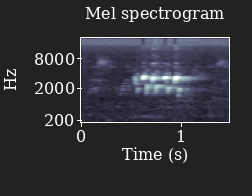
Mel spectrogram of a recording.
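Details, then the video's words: Australian songbird in a Ballajura, Western Australia backyard giving a short burst of quick warbled high notes, four bright peaks within half a second, over faint background hiss. "Australian songbirds in backyard."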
